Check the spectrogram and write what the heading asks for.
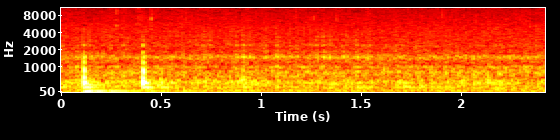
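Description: Near silence underwater, broken by two faint short knocks about a third of a second apart near the start.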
